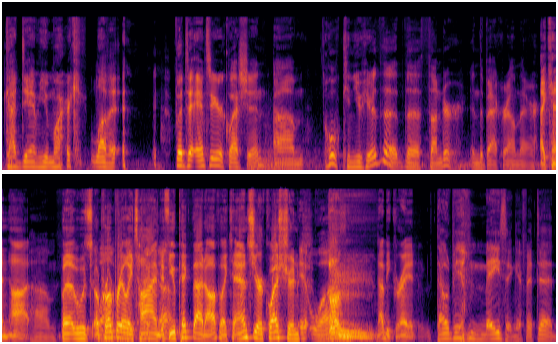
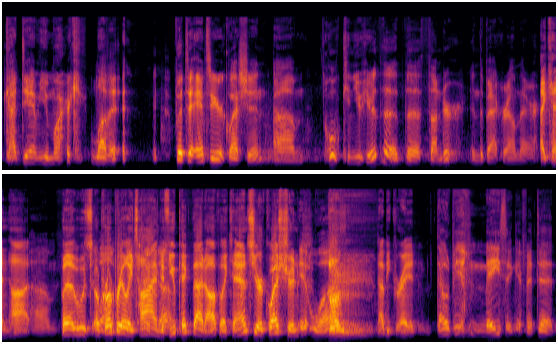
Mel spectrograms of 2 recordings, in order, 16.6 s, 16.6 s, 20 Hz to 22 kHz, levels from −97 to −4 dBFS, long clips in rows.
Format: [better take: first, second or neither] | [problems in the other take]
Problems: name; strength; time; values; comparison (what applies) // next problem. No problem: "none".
first | thin; very; fading below 300 Hz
